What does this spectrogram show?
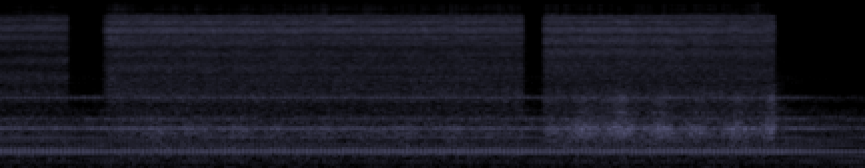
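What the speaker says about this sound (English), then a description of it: "The airbrush is always best for these things." An airbrush sprays acrylic paint in a soft, steady hiss, broken by two brief pauses, close and quiet with no voices.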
